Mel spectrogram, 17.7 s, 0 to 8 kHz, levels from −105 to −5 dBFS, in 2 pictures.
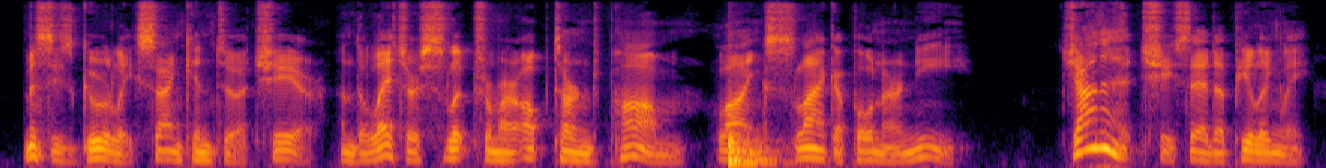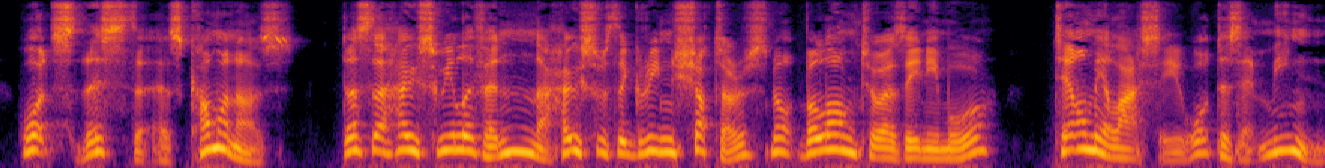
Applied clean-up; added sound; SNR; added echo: none; Bowed string instrument; 2 dB; none.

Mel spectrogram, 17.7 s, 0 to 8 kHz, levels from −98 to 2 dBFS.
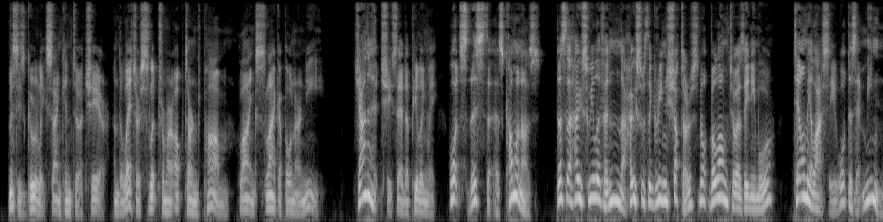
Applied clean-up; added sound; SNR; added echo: none; none; none; none.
